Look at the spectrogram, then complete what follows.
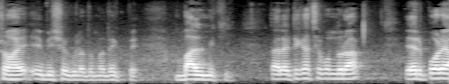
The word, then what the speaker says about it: বাল্মীকি: ক্লাসটা আমি বলেছিলাম যে বাল্মীকি উচ্চারণটা বাল্মীকি অনেকেই বলে থাকে কিন্তু সঠিক উচ্চারণ হবে বাল্মীকি, তাহলে বাল্মীকি উচ্চারণটা কীরকম হবে কোন নিয়মে হবে এই নিয়মে হবে, কারণ লয়ের সাথে ম যুক্ত হলে ময়ের উচ্চারণ হয়।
